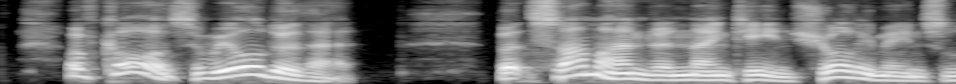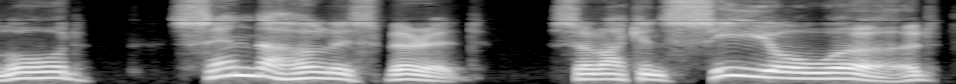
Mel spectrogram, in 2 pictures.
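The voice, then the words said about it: English accent. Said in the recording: “I'm English. ... I like your accent. I want to read it Englishly.”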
